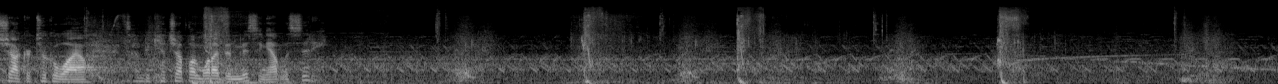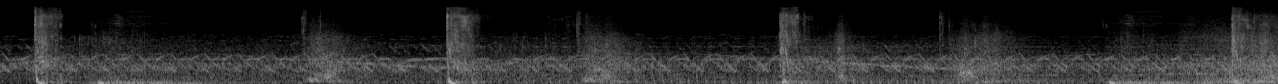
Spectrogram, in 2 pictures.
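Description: Webs shoot out with sharp, snapping thwips again and again.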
